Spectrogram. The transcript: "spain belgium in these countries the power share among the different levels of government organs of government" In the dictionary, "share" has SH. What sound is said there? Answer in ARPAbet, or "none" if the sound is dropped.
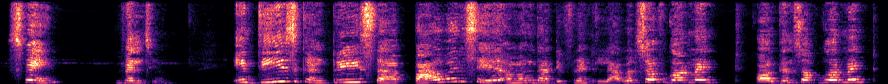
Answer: S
